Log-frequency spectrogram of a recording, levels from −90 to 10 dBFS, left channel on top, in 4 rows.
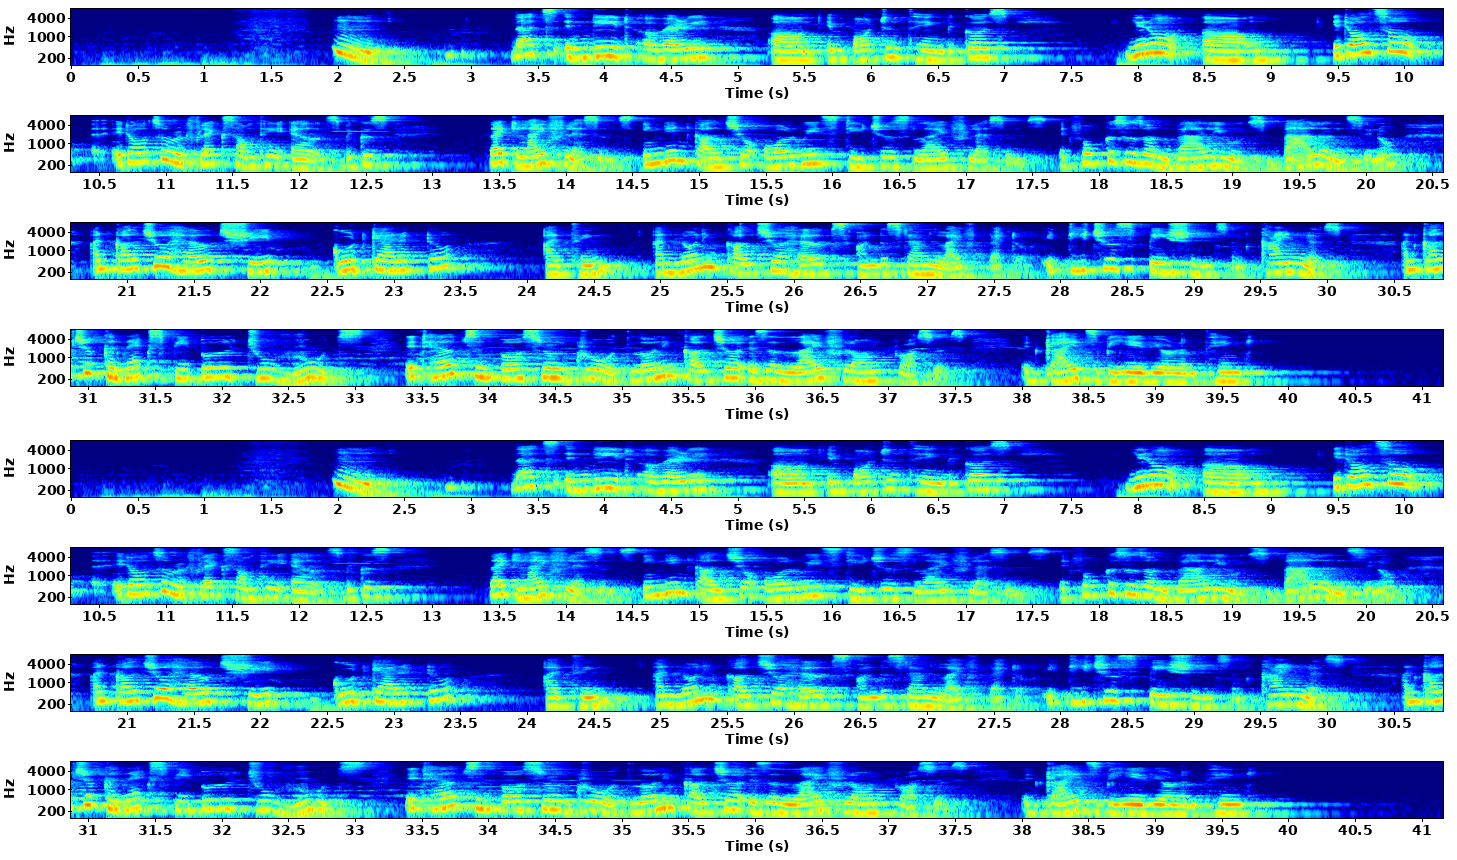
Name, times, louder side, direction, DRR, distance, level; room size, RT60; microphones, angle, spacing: voice 1, 2.0-2.4 2.8-2.9 3.3-4.8 5.2-7.0 7.9-9.0 9.5-10.1 10.4-12.7 13.4-20.3 20.7-23.4 24.1-24.6 24.9-30.1 30.6-33.0 33.4-37.6 38.0-39.7, left 1 dB, 55° left, 5 dB, 1.3 m, -25 dB
23.5 x 15.5 x 2.8 m, 0.87 s
head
